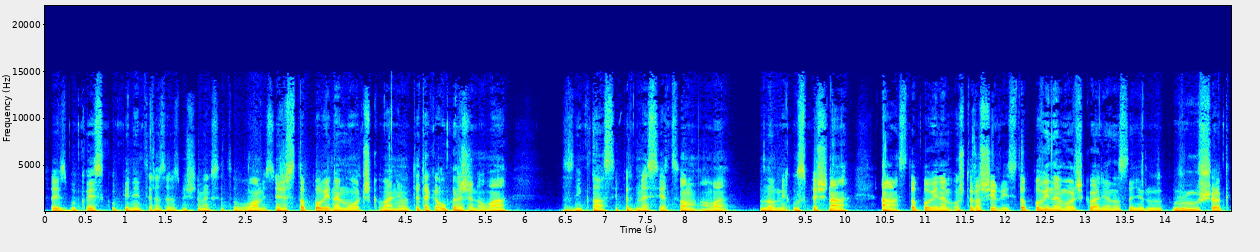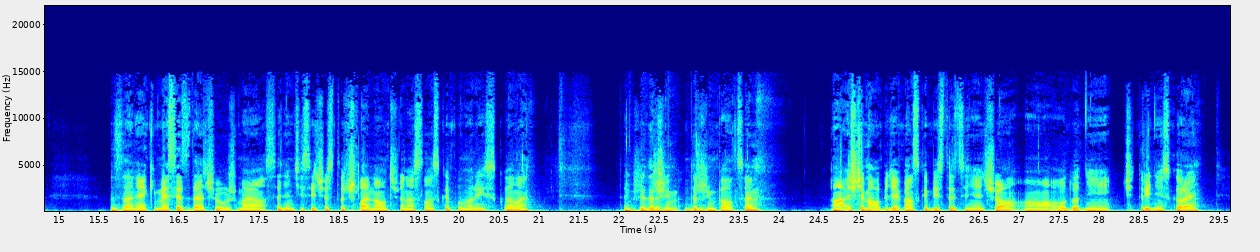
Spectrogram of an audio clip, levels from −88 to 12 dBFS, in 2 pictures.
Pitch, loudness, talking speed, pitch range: 130 Hz, -18 LUFS, 140 wpm, 120-140 Hz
